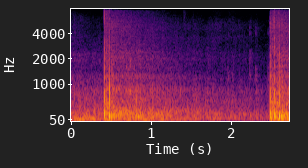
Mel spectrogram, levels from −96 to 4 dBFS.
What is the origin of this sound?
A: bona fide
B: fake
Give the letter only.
A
